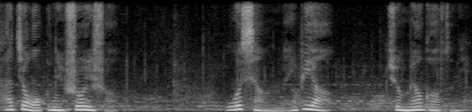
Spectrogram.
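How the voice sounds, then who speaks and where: A woman's voice: mid-range voice, normal speed, dark tone, close to an everyday voice. A woman acting a touchy, loyal young office assistant in an audio drama, blunt and defensive. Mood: reluctant.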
